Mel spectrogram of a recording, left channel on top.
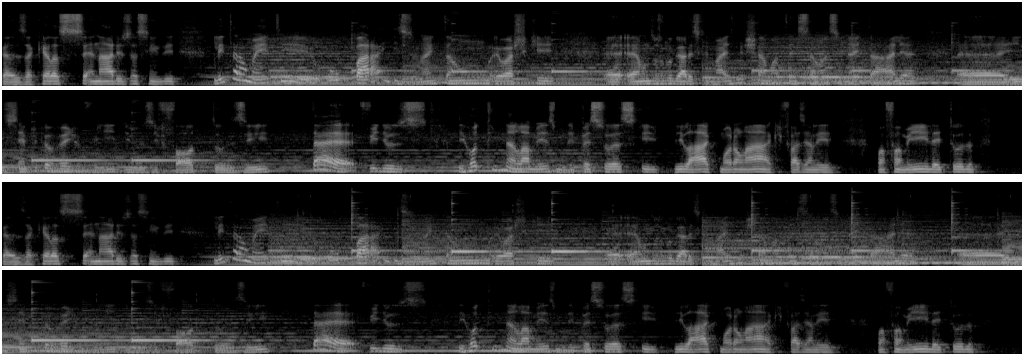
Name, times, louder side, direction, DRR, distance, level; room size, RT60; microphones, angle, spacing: voice 1, 0.0-12.9 13.3-14.4 14.8-18.5 19.0-19.9, left 3 dB, 35° left, 0.6 m, -33 dB
sound 1, 1.8-17.0, equal, 85° left, 2.0 m, -39 dB
sound 2, 2.7-13.7, right 4 dB, 45° right, 0.4 m, -34 dB
14.0 x 6.0 x 3.5 m
head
